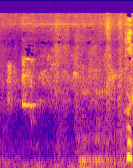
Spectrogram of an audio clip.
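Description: A mini pig giving a soft, low grunt lasting under a second, about a second into an otherwise quiet stretch.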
